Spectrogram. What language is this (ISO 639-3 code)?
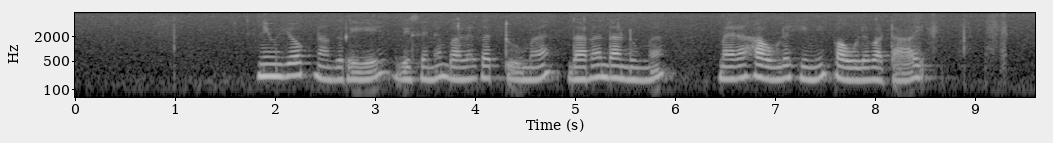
sin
